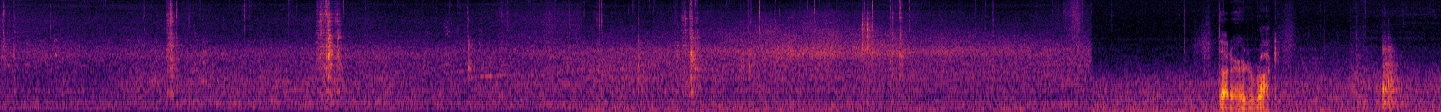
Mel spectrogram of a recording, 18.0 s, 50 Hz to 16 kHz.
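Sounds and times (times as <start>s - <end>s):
fire rushing in a stove: 0.0s - 13.7s
twigs crackling and snapping: 7.1s - 13.7s.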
